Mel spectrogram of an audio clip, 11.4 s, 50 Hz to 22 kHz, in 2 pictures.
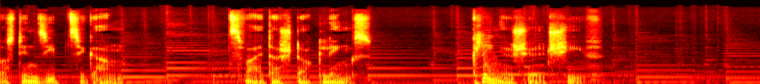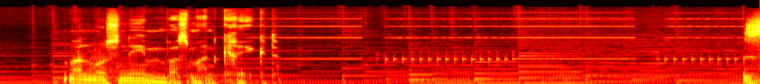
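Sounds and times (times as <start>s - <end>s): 
speech: 0.0s - 1.1s, 1.7s - 2.9s, 3.6s - 4.6s, 6.2s - 7.9s
electronic alarm clock beeping: 7.2s - 11.3s
sustained melodic alarm clock tone: 7.3s - 11.3s.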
